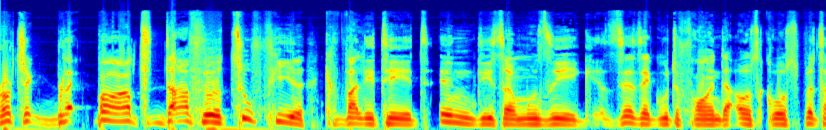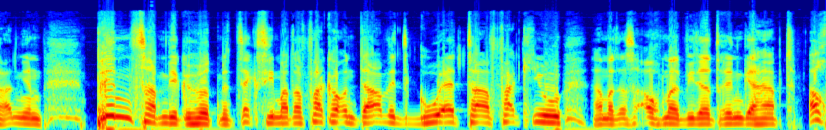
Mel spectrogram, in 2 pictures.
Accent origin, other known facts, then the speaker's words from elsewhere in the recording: East Germany, Germany; Ich bin in der DDR aufgewachsen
